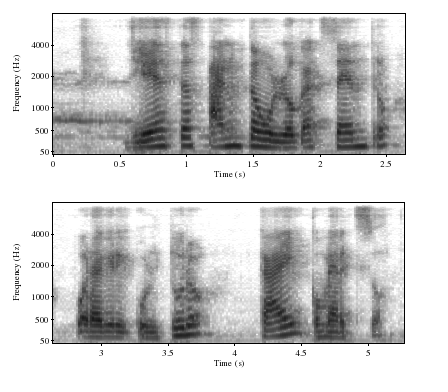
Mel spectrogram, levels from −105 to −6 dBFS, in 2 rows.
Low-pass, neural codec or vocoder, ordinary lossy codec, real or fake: 7.2 kHz; codec, 32 kHz, 1.9 kbps, SNAC; Opus, 64 kbps; fake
